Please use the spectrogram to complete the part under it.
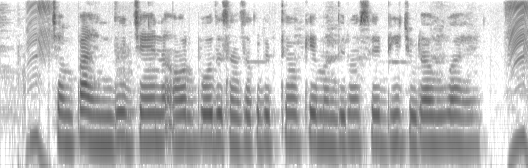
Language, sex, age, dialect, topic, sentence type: Hindi, female, 25-30, Kanauji Braj Bhasha, agriculture, statement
